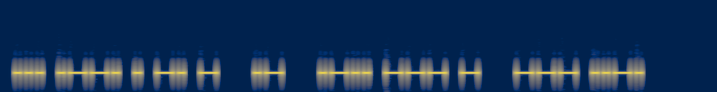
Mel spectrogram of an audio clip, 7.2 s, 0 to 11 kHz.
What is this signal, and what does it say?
Morse code, heard as a keyed tone, about 22 wpm, 700 Hz. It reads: SPENT A LOT OF
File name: practice / 22wpm / Build A Phrase - 5-Word Phrases - 22wpm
